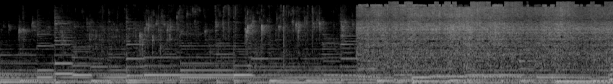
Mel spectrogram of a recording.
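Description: Whole cardamom, cloves, nutmeg and cinnamon dropped into hot ghee for tempering, a sharp sizzle that swells loudly partway through and keeps hissing steadily over faint kitchen clatter.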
